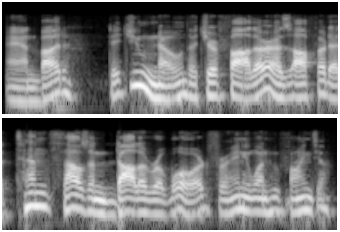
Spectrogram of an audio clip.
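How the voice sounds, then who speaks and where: A man's voice: medium pitch, measured pace, natural voice. A man playing a folksy, insinuating former small-town police chief in an old-time radio suspense drama, coaxing and persuasive. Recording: dull, lo-fi audio.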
